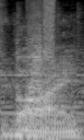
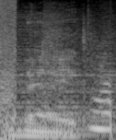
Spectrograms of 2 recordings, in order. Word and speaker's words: Vi: It's definitely pronounced Vi, not Vey. That I'm sure of. It's Vi. Definitely Vi. Now, when I first bought it, I called it Vey, because it looks like it should be called Vey. Like rhymes with May.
